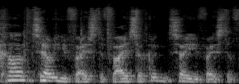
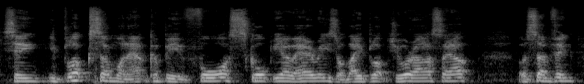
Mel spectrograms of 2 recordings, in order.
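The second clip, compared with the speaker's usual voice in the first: usual speaking voice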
